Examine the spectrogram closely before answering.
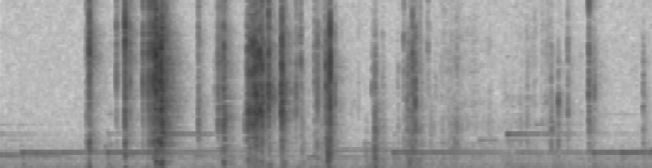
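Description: Thin plastic film sheets from an LCD monitor's backlight layers crackling and crinkling as they are handled and peeled apart, a quick run of sharp crackles in the first half. Soft background music with sustained notes plays underneath.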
